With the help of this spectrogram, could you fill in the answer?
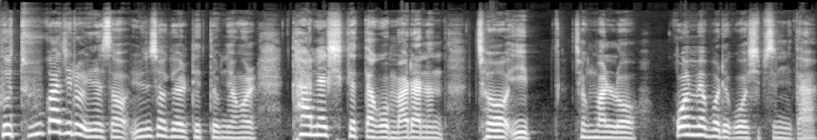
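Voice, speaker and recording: A woman with a fairly low pitch speaks fairly slowly with lively intonation. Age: middle-aged. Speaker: political YouTube commentator. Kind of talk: political commentary monologue. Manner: animated.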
